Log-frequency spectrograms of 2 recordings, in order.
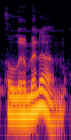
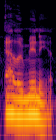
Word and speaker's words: aluminium: And then you got to smelt that alumina into aluminum, or as the British say, alu- aluminium. Aluminium.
